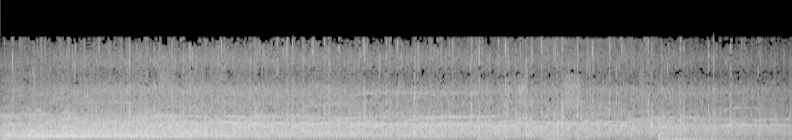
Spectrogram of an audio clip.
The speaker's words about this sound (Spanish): Fuerte el aplauso, público conocedor.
